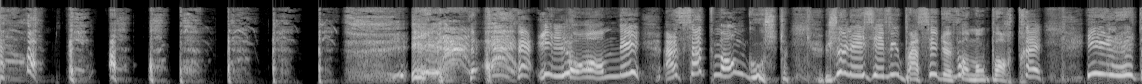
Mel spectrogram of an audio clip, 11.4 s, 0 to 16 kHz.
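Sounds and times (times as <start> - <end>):
coughing fit: 0.0 - 5.4
speech: 6.0 - 11.4.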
